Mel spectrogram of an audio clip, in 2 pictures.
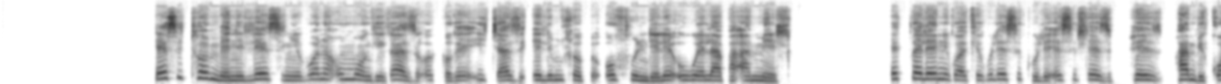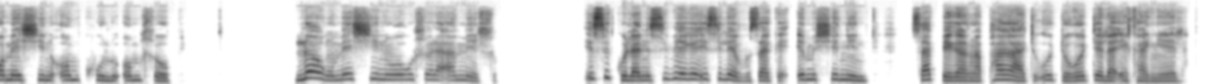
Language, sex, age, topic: North Ndebele, female, 36-49, health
